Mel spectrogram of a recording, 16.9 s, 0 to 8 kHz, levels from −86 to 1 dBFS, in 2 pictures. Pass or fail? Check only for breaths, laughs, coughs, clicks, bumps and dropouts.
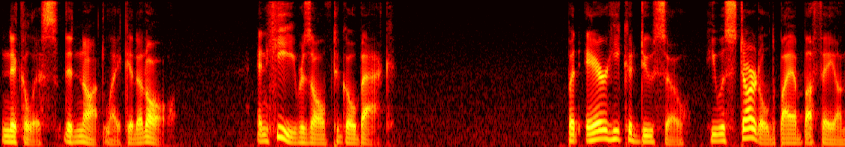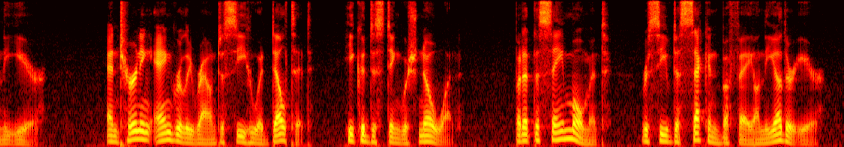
pass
